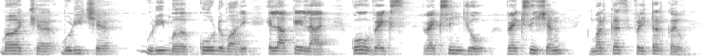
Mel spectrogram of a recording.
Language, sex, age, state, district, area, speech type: Sindhi, male, 60+, Madhya Pradesh, Indore, urban, read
